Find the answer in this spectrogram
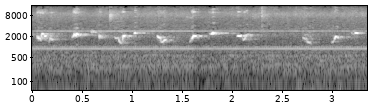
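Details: Sooty-headed bulbul singing ropel style in the morning, with clear, sweet whistled notes that swoop downward and upward. The notes come in a brisk, uneven stream, about one per second at the slower points.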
